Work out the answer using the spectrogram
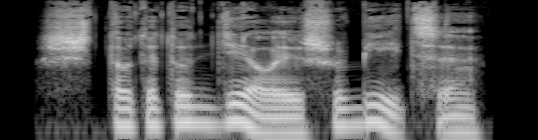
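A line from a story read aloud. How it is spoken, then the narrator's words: Furious hiss. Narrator (Russian): прошипел он яростно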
